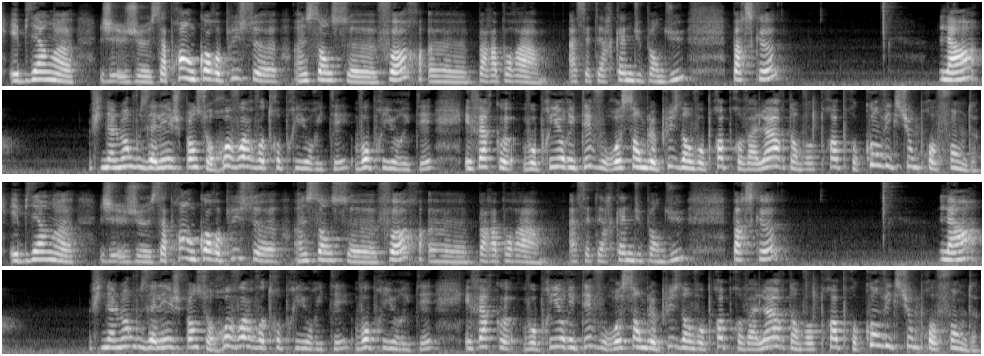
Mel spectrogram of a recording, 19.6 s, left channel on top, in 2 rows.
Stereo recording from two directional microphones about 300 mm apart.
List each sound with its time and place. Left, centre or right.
0.0 s a woman's voice: centre
9.3 s a woman's voice: centre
